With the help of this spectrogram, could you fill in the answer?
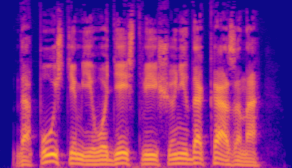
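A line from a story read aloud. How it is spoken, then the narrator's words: Grumbling. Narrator (Russian): проворчал Гулди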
